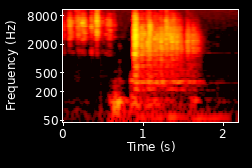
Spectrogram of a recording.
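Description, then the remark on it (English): Dice rattle briefly in a cup with a few quick clicks, then spill out in a bright burst of clattering that tumbles and fades over about a second, fairly loud with no talking; the dice are shaken and rolled to pick money line betting tips. “So without further ado, rake 'em and shake 'em a tip number one. The money line dice have selected.”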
